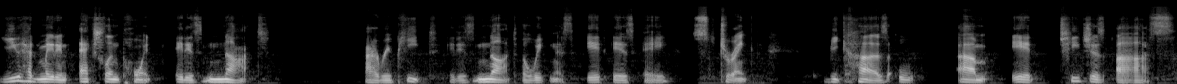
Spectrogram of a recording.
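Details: 23-year-old man with lifelong stuttering, first vividly remembered around age seven, struggled through school; has had speech therapy and an intensive fluency program; real adult stuttering.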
